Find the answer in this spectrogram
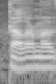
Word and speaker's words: Guillermo: saying, but I'm like, I don't think you're supposed to pronounce all those. Like, if it's two L's, it's supposed to be, in Spanish, that kind of makes a different sound. Like, maybe. Kind of makes a Y sound.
